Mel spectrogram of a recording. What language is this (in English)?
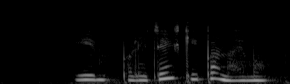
Russian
